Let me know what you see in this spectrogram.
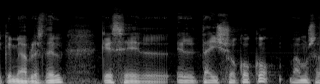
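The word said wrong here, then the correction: taishōgoto: ¿Es el taishokoko, se dice? – Taishokoto. – Taishokoto. – Sí.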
